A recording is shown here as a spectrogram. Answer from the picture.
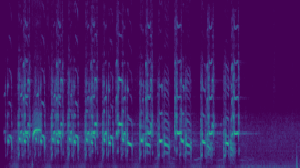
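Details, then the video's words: Francolin, known locally as Irani teetar, calling. A loud, rapid series of harsh, squawking notes, about a dozen bursts in five seconds, is followed by near silence. "Irani teetar voice"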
